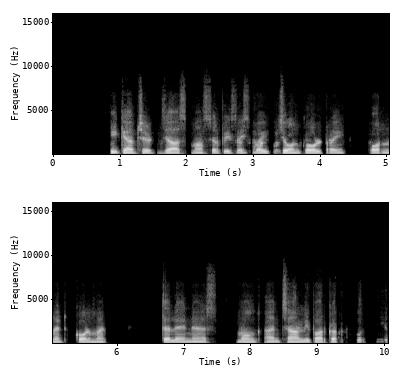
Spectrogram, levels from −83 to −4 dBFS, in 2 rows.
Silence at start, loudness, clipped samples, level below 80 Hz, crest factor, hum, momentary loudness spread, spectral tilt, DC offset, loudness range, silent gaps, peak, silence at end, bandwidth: 0.85 s; -22 LUFS; under 0.1%; -64 dBFS; 20 dB; none; 10 LU; -7 dB/octave; under 0.1%; 3 LU; 4.56-4.65 s, 5.98-6.10 s, 6.31-6.68 s, 7.55-7.79 s, 9.55-9.59 s, 9.76-9.82 s; -4 dBFS; 0 s; 8.2 kHz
